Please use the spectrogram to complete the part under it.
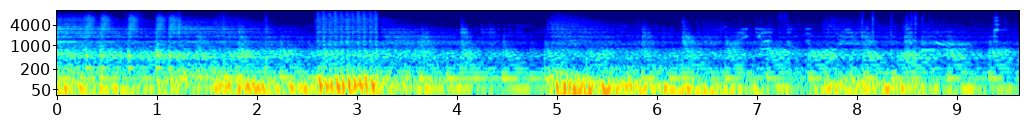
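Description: Guns fire in repeated sharp shots.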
